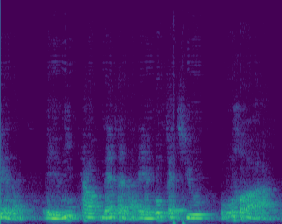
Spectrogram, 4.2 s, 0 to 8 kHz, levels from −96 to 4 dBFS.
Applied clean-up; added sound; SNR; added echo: neural separator model SepFormer DNS4.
